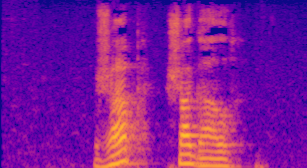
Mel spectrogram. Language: Mari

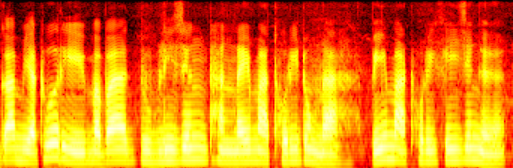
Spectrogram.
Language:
Bodo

